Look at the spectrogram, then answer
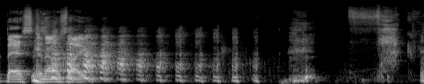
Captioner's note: laughter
